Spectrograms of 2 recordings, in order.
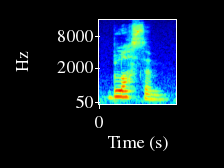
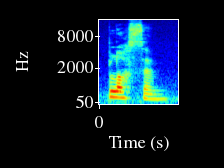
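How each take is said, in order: The two takes are said the same way.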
